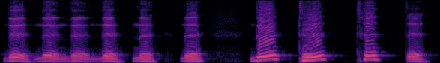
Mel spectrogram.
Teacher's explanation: 혀끝이 위에 붙는 모양에서 나는 소리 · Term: 니은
